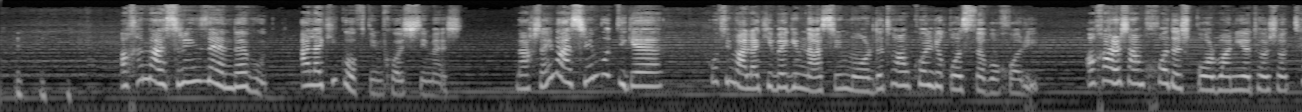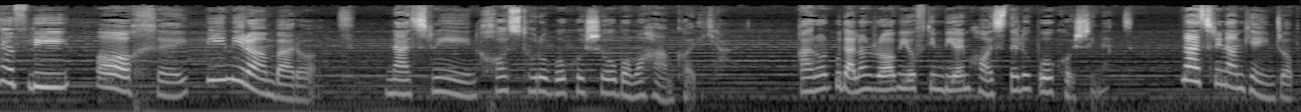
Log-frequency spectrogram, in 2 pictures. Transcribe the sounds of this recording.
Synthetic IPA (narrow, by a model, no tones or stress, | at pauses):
ɒːxenæsɾinze̞nd̪e̞buːd̪̥ | ælækʰiːɡo̞ft̪iːmkʰoʃt̪iːme̞ʃ | næχʃejenæsɾiːnbuːd̪̚ːiɟe | ɡ̥o̞ft̪iːmælæcʰiːbe̞ɟiːmnæsɾinmoɾd̪et̪ʰohæmkʰolːiːɢosːebo̞xo̞ɾiː | ʔɒːxæɾeʃæmxod̪e̞ʃɢoɾbɒːnije̞t̪ʰoʃo̞d̪̚t̪ʰe̞fliː | ɒxejb̥imiɾæmbæɾɒ̰ːt̪ʰ | næsɾinxɒːst̪t̪ʰoɾobo̞kʰo̞ʃeobɒːmɒːɦæmkʰɒ̰ːɾiːcʰæɾd̪̥ | ɢ̥æɾɒːɾbuːd̪ælɒːnrɒːbijo̞ft̪iːmbijɒːjimɦɒːst̪e̞lobokʰoʃiːmet̪ʰ | næsɾiːnæmcʰe̞ind͡ʒɒːbu̥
